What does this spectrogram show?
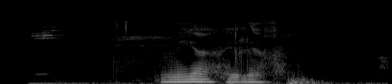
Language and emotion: Russian, sad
